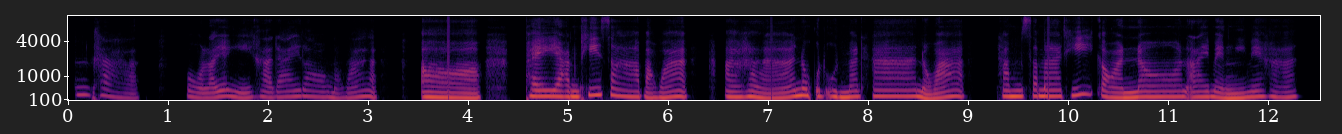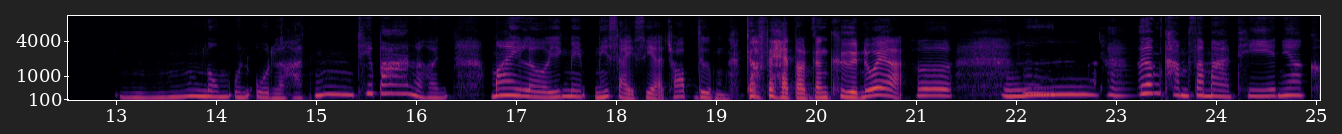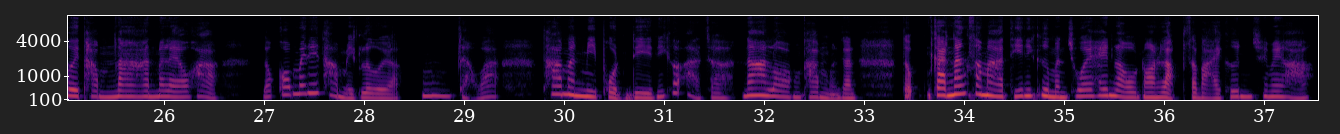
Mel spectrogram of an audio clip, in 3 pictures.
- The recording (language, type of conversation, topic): Thai, advice, คุณรู้สึกท้อใจกับการพยายามปรับเวลานอนที่ยังไม่เห็นผลอยู่ไหม?
- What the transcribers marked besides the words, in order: distorted speech; laughing while speaking: "กาแฟ"; stressed: "นาน"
